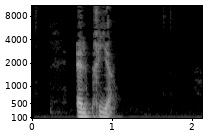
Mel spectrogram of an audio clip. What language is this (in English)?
French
